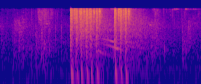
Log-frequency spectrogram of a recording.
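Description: A rifle fires in quick bursts of loud shots.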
